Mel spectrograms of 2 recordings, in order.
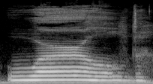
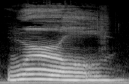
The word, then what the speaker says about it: world: more comfortable in pronunciation so in the back of the throat again think of the tongue kind of lifting up a little bit touching that soft palette up there oh oh like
